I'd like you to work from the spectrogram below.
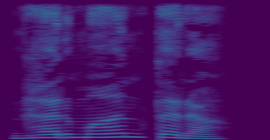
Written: ದುರ್ಮಂತ್ರ

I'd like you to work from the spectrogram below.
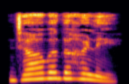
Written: ಜಾವಗಹಳೆ

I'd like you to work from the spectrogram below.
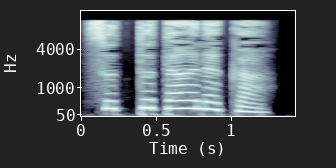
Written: ಸುತ್ತುತಾನಕ

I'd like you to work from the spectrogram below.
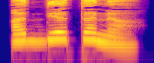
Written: ಅತ್ಯಾಧಾನ

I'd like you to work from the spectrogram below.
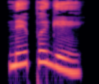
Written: ನೆಪಗೆಯ್

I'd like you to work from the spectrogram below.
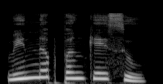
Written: ವಿನ್ನಪ್ಪಂಕೆಯ್ಸು

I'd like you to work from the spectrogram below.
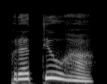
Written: ಪ್ರತ್ಯೂಹ

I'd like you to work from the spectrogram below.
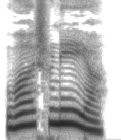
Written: ವಾಷ್ರ್ಣೇಯ

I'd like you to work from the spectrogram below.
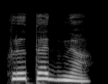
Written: ಕೃತಜ್ಞ

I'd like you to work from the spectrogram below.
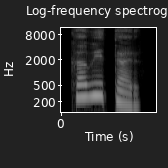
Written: ಕವಿತರು

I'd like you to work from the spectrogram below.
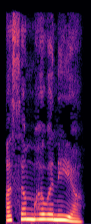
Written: ಅಸಂಭವನೀಯ

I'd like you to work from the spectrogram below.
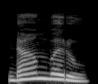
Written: ಟೊಂಬರ

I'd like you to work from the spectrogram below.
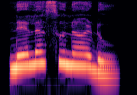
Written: ನೆಲಸುನಾಡು

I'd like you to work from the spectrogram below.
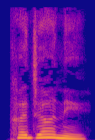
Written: ಗಜನಿ

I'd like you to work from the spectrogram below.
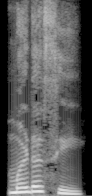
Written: ಮೀಟಿಸು

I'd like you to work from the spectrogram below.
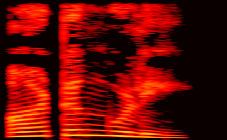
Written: ಆಡುಂಗುಳಿ

